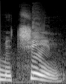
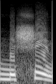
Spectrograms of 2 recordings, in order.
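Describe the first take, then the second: First: The middle consonant is a 'ch' sound. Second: The middle consonant is a 'sh' sound. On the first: The speaker calls it wrong. "the sound here is not machine" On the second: The speaker calls it right. "It's called machine"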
